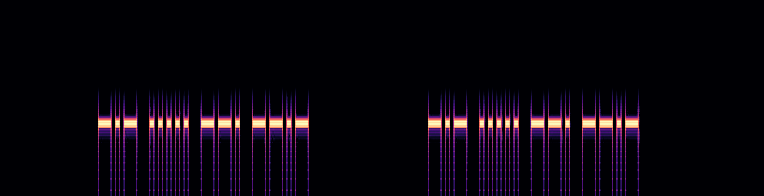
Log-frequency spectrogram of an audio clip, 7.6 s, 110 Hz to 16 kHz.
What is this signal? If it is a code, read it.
Morse code, heard as a keyed tone, about 28 wpm, 700 Hz. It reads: K5GQ K5GQ
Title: Easy Call Signs Repeated 2x - 28wpm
